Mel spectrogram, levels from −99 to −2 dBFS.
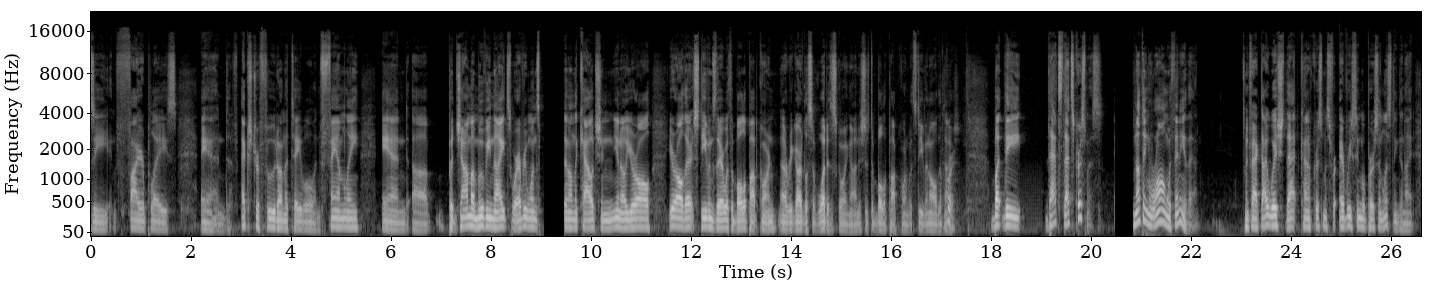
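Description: After "movie nights where everyone's", the audio drops out for 0.41 s from 9.06 s and picks up at "on the couch and" roughly 0.3 s further on. This is a stream reconnect: the connection broke and a fresh decoder restarted mid-stream. From 16.09 to 19.04 s, between "just a bowl of" and "that's that's", a 75 Hz buzz with hash above it sits about 35 dB below the signal. This is video or display buzz, with a screen or video cable coupling into the audio at its field rate. A second stream reconnect at 20.48 s leaves 0.37 s of silence, and the audio resumes roughly 0.3 s later.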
